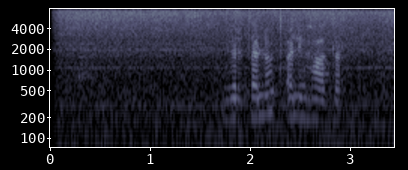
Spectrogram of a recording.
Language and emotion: Russian, neutral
